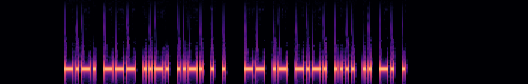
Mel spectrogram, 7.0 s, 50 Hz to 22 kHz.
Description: Morse code, heard as a keyed tone, about 31 wpm, 700 Hz. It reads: COFFEE MACHINE
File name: practice / 25wpm / Difficult Words - Speed-Racing with Hints - 25wpm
